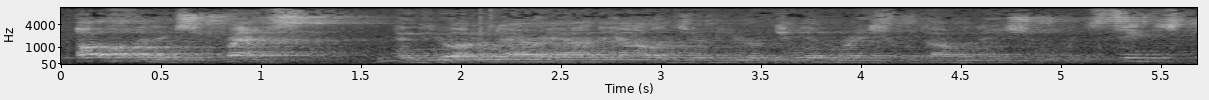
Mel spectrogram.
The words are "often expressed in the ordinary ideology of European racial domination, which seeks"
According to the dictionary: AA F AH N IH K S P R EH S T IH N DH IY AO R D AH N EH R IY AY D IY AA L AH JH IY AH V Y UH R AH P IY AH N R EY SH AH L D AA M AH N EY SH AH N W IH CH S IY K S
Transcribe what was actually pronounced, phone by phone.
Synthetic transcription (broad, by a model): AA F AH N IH K S P R EH S IH N DH IY AO R D N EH R IY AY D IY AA L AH JH IY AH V Y UH R AH P IY AH N R EY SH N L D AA M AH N EY SH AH N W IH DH S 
